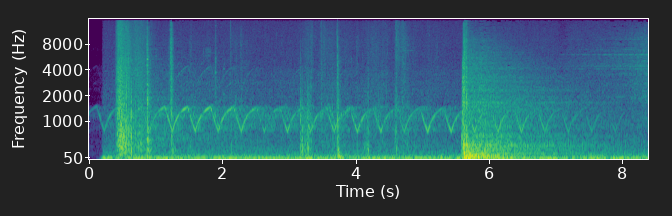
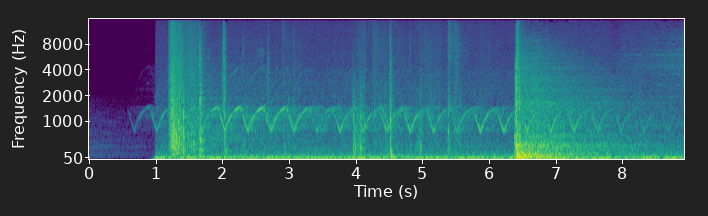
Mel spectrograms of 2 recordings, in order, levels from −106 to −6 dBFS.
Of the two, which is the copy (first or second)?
second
